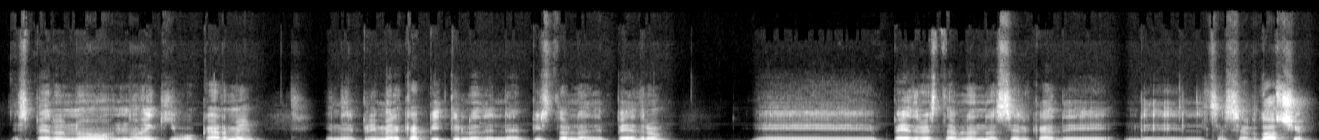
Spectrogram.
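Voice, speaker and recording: A man's voice: deep voice, darkish tone. A man teaching a Bible study lesson in a conversational way, with frequent tag questions and restarts. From Mexico.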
